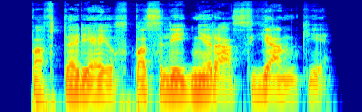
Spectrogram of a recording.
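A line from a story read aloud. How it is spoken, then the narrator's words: Angry growl. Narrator (Russian): явно разозленный прорычал тощий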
